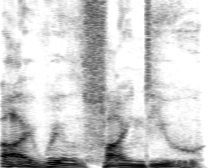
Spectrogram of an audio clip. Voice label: Male Night Elf Threaten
